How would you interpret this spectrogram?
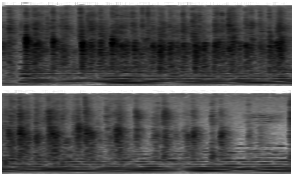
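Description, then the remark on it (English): A crowd at a preaching service claps their hands steadily for several seconds, the dense patter of many hands over a low sustained musical tone. “You can clap your hands, eh?”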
